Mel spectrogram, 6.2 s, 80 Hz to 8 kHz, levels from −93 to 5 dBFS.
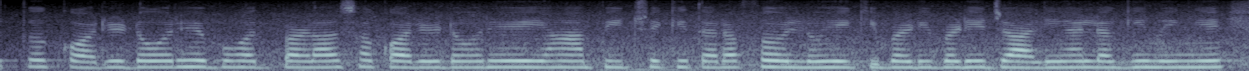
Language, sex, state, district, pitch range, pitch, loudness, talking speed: Hindi, female, Bihar, Muzaffarpur, 250-255 Hz, 255 Hz, -24 LUFS, 175 wpm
